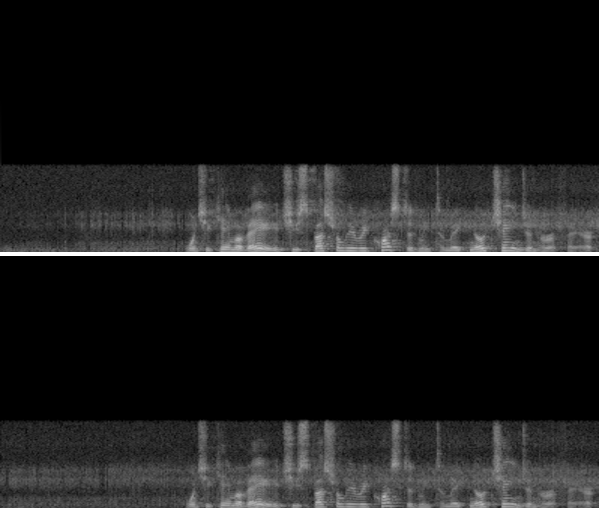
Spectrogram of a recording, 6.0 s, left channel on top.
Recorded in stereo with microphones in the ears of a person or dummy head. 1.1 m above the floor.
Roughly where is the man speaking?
Centre.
